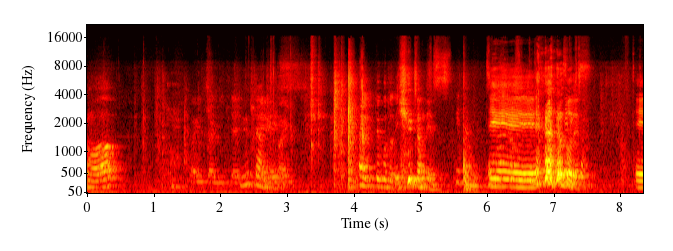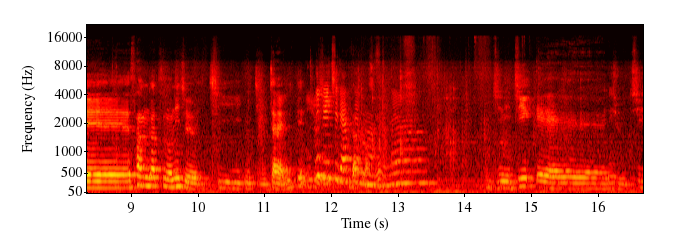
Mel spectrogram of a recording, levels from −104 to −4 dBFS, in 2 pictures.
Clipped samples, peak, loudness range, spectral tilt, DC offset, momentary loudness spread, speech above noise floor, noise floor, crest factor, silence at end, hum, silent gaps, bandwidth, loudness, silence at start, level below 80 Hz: under 0.1%; -14 dBFS; 15 LU; -3.5 dB/octave; under 0.1%; 22 LU; 25 dB; -62 dBFS; 26 dB; 0 s; none; none; 16.5 kHz; -38 LUFS; 0 s; -66 dBFS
